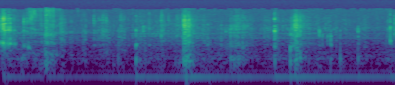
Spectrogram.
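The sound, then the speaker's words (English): A man shovels food down, chewing with quiet, irregular crunching and wet mouth sounds, several soft bites spread unevenly over a few seconds, with no talking and a low steady hum underneath. “Look at him shoveling the food down and talking to his girlfriend.”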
